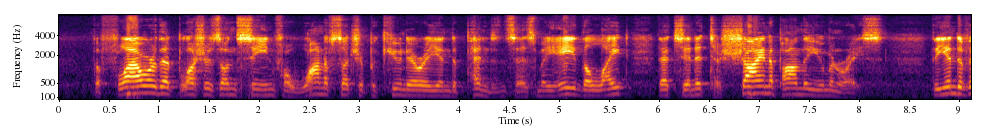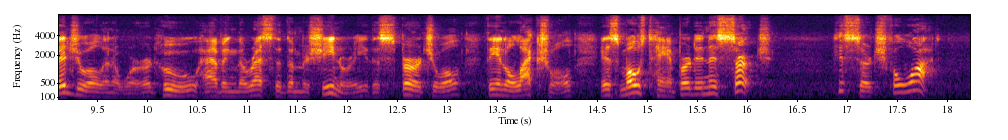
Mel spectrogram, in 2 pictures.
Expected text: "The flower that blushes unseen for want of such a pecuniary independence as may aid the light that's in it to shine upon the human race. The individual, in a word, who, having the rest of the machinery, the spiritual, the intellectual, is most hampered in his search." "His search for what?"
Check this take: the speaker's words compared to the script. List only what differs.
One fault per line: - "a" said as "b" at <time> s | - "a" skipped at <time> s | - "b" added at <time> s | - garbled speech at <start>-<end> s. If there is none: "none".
none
